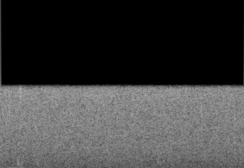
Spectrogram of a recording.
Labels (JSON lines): {"label": "ambient", "recorder": "HydroMoth"}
